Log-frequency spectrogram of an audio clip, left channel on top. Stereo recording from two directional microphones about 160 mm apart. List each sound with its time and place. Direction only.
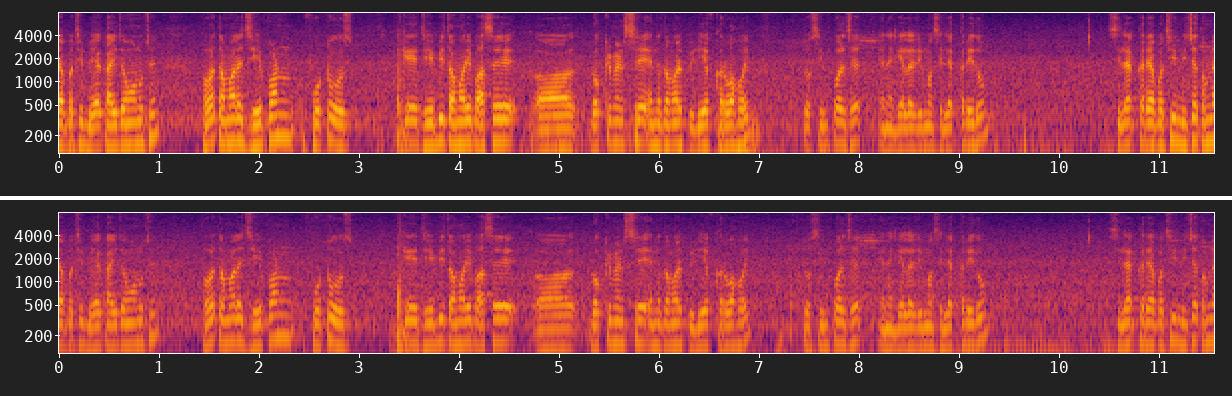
0.0 s speech: 35° left (ahead or behind)
10.5 s speech: 40° left (ahead or behind)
